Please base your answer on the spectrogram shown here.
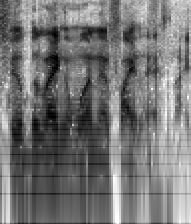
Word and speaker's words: Balanga: Is it because how we pronounce his name? Bangaloa? Balanga, man. Balanga.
